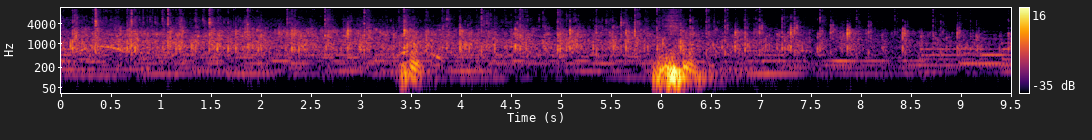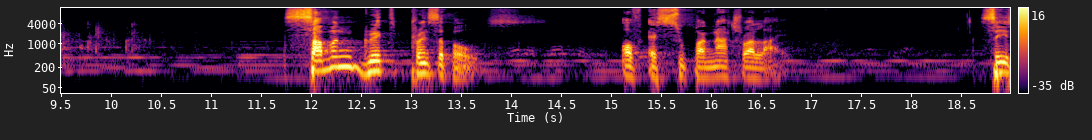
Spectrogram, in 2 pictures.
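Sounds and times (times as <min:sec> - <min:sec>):
audience clapping: 0:00.0 - 0:11.7
speech: 0:03.5 - 0:03.7, 0:12.0 - 0:13.7, 0:15.1 - 0:16.8, 0:18.8 - 0:18.9.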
